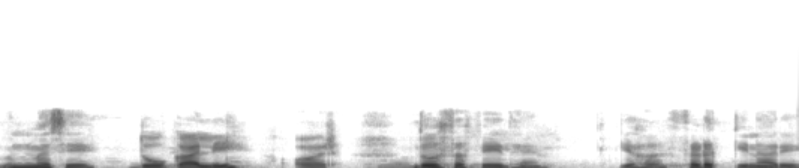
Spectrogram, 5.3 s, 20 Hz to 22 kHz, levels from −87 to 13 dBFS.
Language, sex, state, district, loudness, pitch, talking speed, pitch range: Hindi, female, Himachal Pradesh, Shimla, -18 LUFS, 185 Hz, 125 wpm, 175-220 Hz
